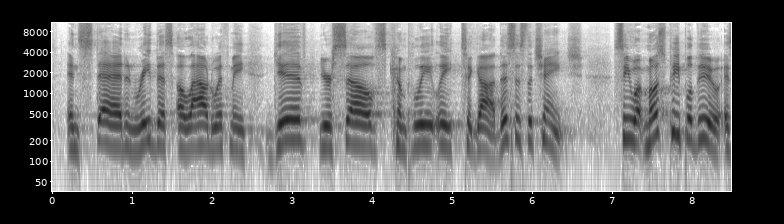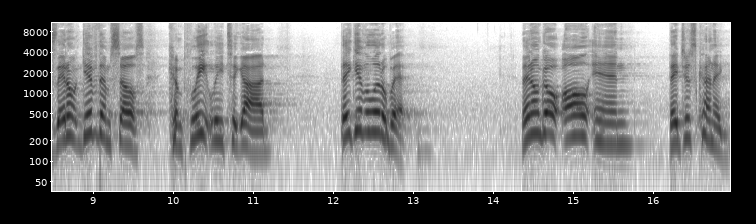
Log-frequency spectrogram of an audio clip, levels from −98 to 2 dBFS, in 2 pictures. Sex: male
